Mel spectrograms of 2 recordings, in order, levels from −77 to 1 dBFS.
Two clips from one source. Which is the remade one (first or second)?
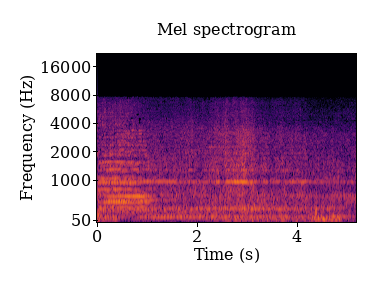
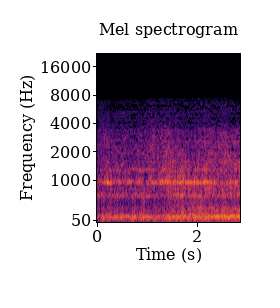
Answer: second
